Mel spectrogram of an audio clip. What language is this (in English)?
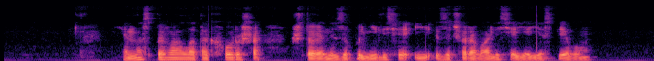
Belarusian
